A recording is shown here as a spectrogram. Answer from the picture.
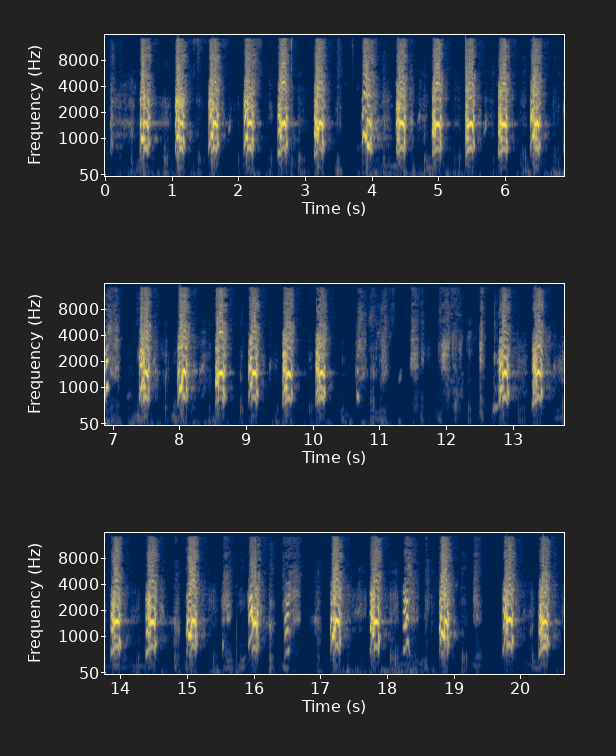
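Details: Patterdale terrier confronting a fox, barking loudly and sharply at a steady pace of about two barks a second, with brief pauses.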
